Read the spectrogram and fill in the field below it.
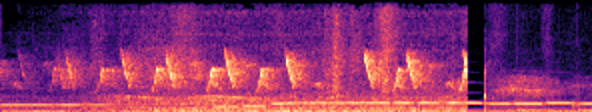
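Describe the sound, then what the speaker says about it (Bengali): Birds chirping around an open-air kitchen, repeated short tweets in quick bursts at moderate distance over a faint background hum, with no one speaking. "পাখির কিচিরমিচির ডাক শুনতে বেশ ভালোই লাগছে"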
